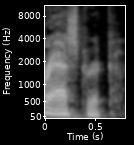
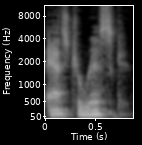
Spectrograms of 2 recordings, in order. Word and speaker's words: asterisk: Um, for asterric and again for pronunciation sake it's asterisk but okay.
